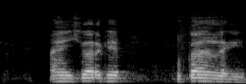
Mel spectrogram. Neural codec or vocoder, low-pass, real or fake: codec, 44.1 kHz, 3.4 kbps, Pupu-Codec; 10.8 kHz; fake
